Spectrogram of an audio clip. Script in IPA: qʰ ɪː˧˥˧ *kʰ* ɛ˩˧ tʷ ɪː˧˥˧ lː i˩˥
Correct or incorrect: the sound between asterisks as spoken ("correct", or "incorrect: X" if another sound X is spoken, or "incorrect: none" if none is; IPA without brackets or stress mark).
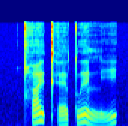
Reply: correct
